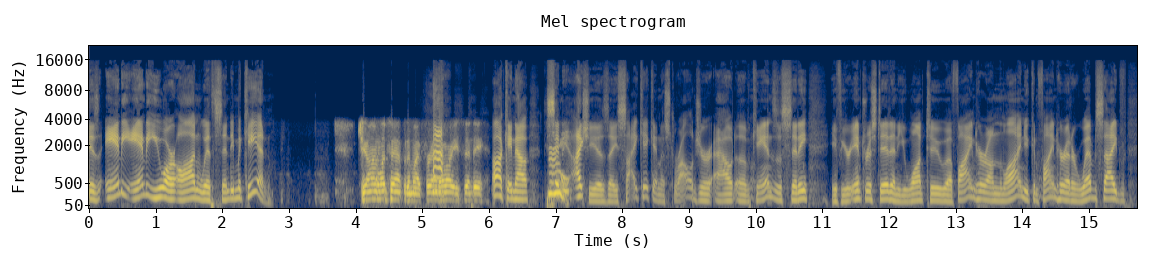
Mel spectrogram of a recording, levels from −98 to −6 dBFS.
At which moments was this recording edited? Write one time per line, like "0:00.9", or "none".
0:07.4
